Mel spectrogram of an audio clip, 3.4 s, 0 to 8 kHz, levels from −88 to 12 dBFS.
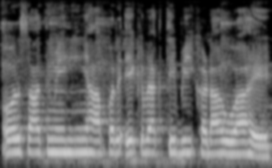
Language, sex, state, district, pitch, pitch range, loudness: Hindi, male, Uttar Pradesh, Saharanpur, 185 Hz, 175-190 Hz, -14 LUFS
